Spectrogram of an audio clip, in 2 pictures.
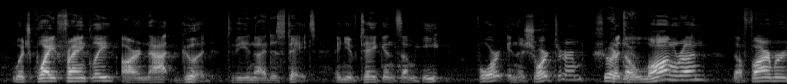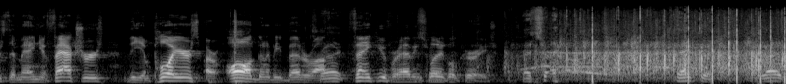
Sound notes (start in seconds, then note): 13.6 laughs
